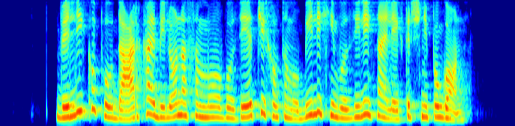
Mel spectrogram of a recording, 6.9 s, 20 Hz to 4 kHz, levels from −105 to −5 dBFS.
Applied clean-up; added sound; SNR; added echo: none; none; none; none.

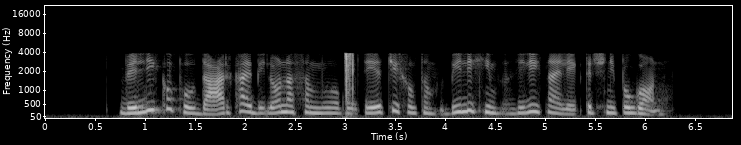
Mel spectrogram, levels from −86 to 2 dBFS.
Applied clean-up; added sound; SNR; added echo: neural diffusion model UNIVERSE++.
